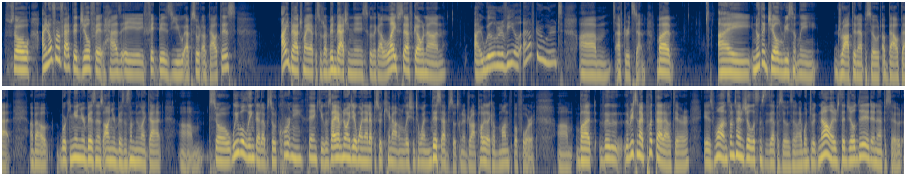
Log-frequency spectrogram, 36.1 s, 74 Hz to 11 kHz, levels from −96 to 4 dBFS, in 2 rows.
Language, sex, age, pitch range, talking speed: English, female, 30-49, 150-200 Hz, 205 wpm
